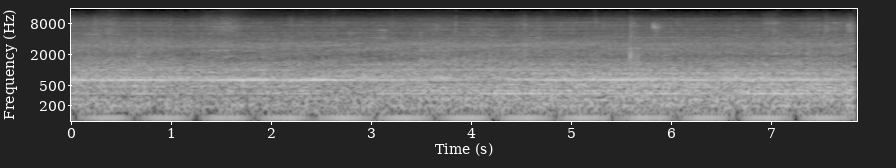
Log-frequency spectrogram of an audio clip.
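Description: MTR Tung Chung Line CAF-built train heard from inside the car while moving: a low, even thumping about twice a second from a flat spot on a wheel, over steady running noise and a steady motor whine.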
